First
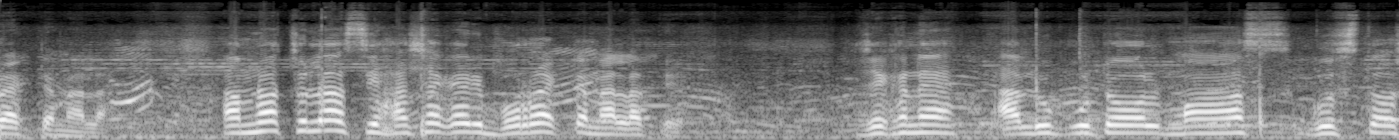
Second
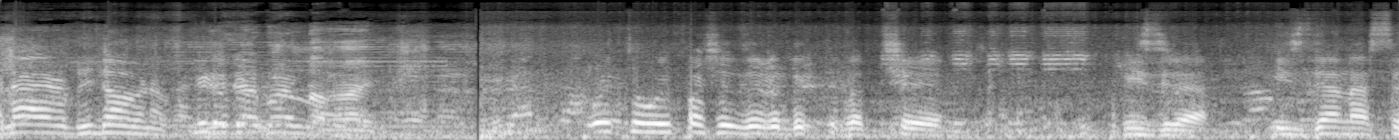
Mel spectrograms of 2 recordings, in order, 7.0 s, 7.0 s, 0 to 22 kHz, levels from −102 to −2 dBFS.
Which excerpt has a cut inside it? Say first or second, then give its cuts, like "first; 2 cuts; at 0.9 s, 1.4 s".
second; 1 cut; at 2.2 s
